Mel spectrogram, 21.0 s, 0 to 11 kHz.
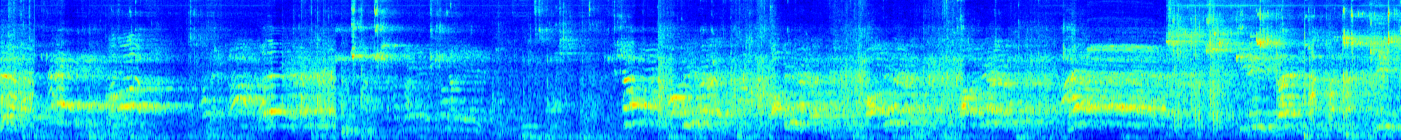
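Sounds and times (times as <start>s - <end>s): players' voices: 0.0s - 21.0s
sneaker squeaks: 2.8s - 3.2s, 4.8s - 9.7s, 17.5s - 21.0s.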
